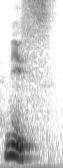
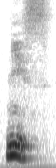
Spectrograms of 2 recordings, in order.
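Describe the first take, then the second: No difference in how they are said.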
